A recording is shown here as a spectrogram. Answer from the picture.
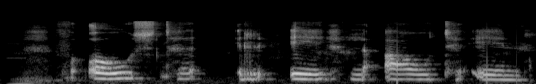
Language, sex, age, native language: Icelandic, male, 8, Icelandic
